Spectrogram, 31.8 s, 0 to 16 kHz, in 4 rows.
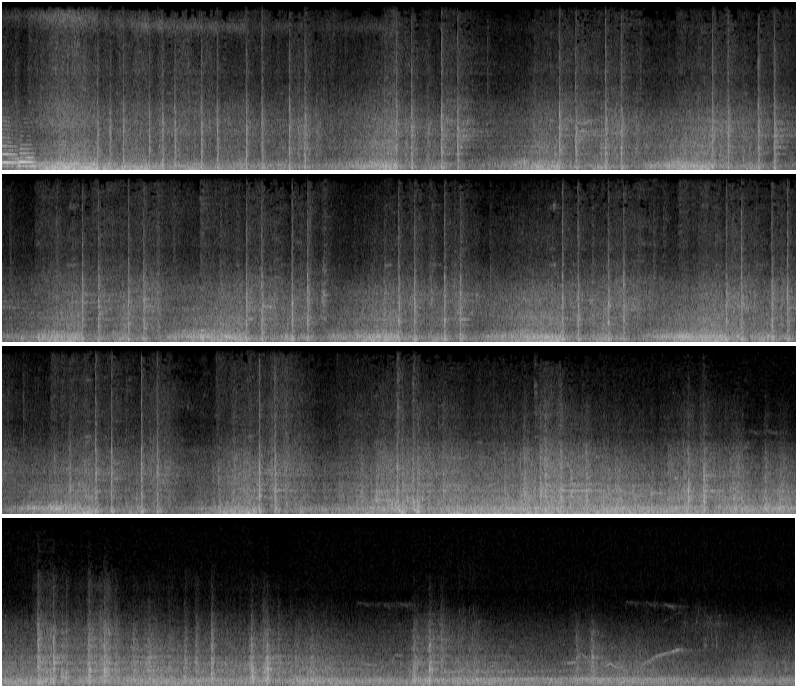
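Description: Passenger train passing close by behind a GM class 65 diesel-electric locomotive. A horn blast cuts off at the very start, then the locomotive and its coaches run past with a loud rolling roar and rapid clickety-clack of wheels over the rail joints, fading over the last few seconds as the train moves away.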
